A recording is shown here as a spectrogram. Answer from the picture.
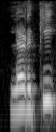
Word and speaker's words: लड़की: किंतु हिंदी मातृभाषा भाषी इस शब्द का उच्चारण लड़की न करके लड़की के रूप में करेगा, अर्थात ड़ व्यंजन के बाद आने वाले अ स्वर का उच्चारण नहीं होगा, ठीक है।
